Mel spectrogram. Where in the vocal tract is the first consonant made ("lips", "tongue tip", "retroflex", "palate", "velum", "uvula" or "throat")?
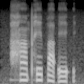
throat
